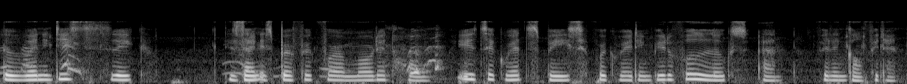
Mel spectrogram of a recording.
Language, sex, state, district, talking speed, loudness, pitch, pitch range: English, female, Nagaland, Dimapur, 120 wpm, -18 LUFS, 205 Hz, 195-215 Hz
